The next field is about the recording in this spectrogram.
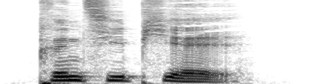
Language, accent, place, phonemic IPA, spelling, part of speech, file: German, Germany, Berlin, /pʁɪntsiˈpi̯ɛl/, prinzipiell, adjective / adverb, De-prinzipiell.ogg
- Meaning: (adjective) 1. fundamental, in principle, on principle, of principle 2. principled; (adverb) as a matter of principle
